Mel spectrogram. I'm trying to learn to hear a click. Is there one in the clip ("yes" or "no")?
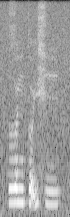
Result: no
